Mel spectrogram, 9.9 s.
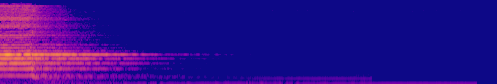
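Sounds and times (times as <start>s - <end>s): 
Azan call to prayer: 0.0s - 2.3s.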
